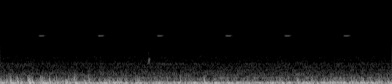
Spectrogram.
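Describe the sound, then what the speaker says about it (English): Steady, evenly spaced electronic beeps from a 2017 Toyota Tarago's rear parking sensors, repeating about every half second over a low engine hum while reversing close to an object. "That beeping there is just simply those rear sensors because we're nice and close to something"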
